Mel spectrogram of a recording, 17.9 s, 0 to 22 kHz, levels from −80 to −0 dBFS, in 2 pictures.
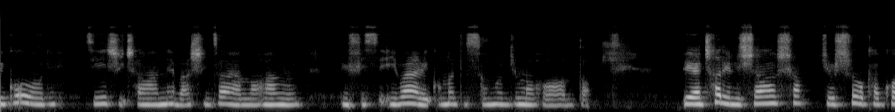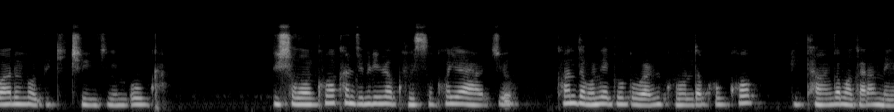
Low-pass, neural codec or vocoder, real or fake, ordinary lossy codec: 7.2 kHz; codec, 16 kHz, 1 kbps, FunCodec, trained on Chinese and English, 50 frames a second; fake; Opus, 24 kbps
